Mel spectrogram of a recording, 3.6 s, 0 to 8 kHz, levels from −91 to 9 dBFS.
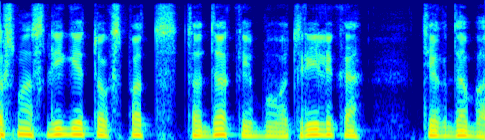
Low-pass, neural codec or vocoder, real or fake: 7.2 kHz; vocoder, 44.1 kHz, 128 mel bands every 512 samples, BigVGAN v2; fake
